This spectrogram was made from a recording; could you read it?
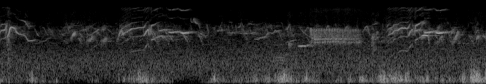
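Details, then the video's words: American goldfinch calling: high, quick twittering notes and a drawn-out wheezy buzz midway, over soft low thumps and light background rustle. "American Goldfinch calling"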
